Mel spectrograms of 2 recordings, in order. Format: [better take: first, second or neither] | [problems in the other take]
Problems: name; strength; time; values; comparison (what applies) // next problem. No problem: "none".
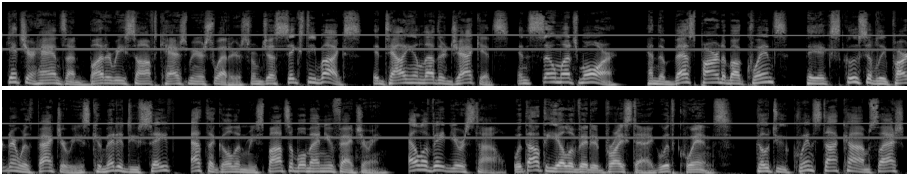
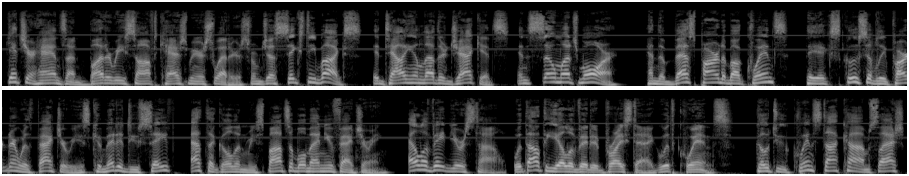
second | high-pitched whine; loud; throughout; 4.5 kHz, 6 dB below the speech; faint in the second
